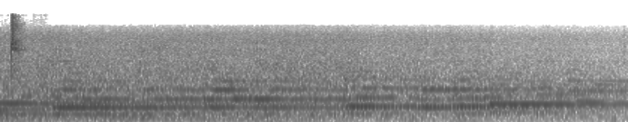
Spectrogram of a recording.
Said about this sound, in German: Eins der größten ist das der Sparkasse von Asturien mit einem Glockenturm, von dem zu jeder vollen Stunde die Hymne Asturiens erklingt.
